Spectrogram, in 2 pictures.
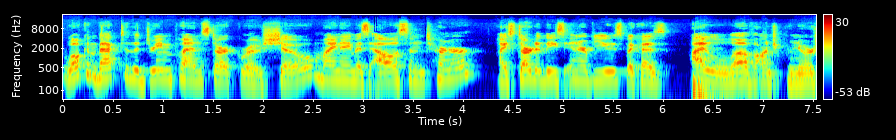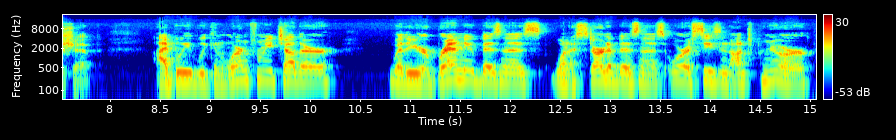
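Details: Adult woman speaking; Normal speech.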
